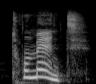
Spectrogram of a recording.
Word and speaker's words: torment: 이 단어는 동사와 명사를 발음할 때 액센트의 위치가 다릅니다. 동사일 때는 torment, torment 이음절에 액센트가 있고요. 여기서 앞에 to가 있으니까 이것은 동사입니다. 자, 그리고 그들의 고문 여기서는 명사죠. 그래서 torment, torment 여기도 마찬가지로 명사 torment.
